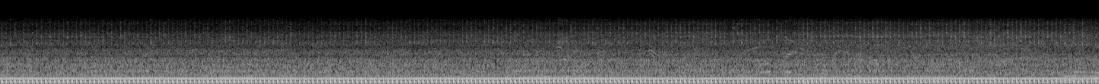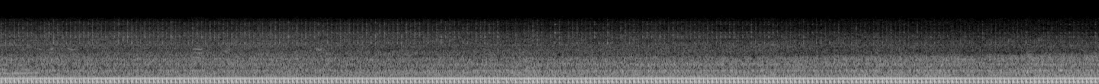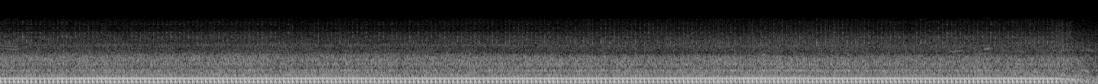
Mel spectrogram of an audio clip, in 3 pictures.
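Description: A steady motor drone with a strong constant hum, unchanging in pitch and loudness throughout.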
